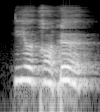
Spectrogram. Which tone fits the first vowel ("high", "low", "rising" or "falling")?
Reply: falling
